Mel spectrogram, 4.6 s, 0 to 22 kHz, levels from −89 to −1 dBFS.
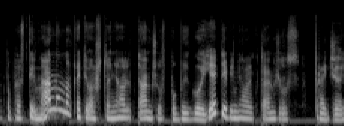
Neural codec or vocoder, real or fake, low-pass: codec, 32 kHz, 1.9 kbps, SNAC; fake; 14.4 kHz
